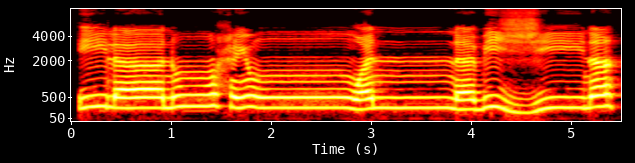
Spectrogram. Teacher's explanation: کما اوحینا الی نوح والنبیین، یا دیکھیں الی نوح، ہا کے نیچے تنوین ہے، تنوین کے بعد جو ہے واو آ رہا ہے، اور واو جو ہے حروف یرملون میں سے ہے، تو یہاں پر ادغام ہوگا، تو ہم اسے تھوڑا سا غنّے کے ساتھ پڑھیں گے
